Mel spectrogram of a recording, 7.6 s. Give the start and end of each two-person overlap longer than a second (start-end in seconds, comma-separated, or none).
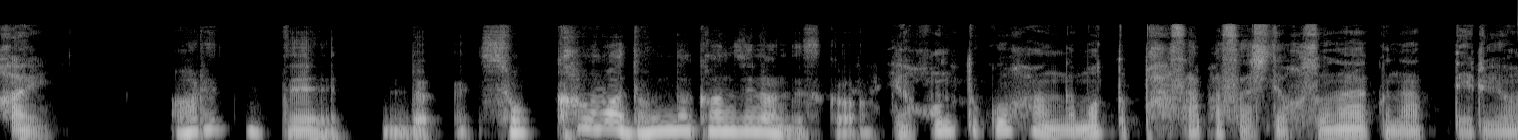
none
